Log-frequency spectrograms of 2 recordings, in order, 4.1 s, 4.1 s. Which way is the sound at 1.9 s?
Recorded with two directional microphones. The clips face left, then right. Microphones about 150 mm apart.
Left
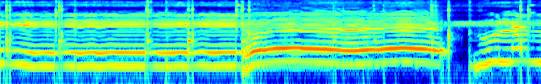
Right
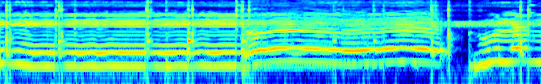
65° left (ahead or behind).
